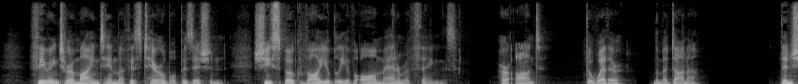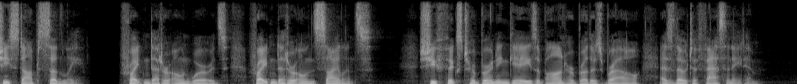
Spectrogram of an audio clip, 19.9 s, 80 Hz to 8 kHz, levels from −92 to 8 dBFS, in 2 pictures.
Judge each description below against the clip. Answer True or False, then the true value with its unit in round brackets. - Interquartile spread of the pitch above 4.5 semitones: False (3.9 semitones)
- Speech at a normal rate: True (145 wpm)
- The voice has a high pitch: False (80 Hz)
